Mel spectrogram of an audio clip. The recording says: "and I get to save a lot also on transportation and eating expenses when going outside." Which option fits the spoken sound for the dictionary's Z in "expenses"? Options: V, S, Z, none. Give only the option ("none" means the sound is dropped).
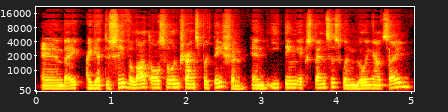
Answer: S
